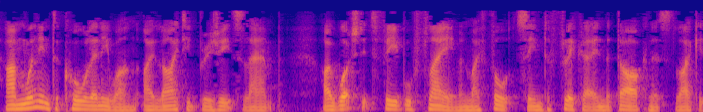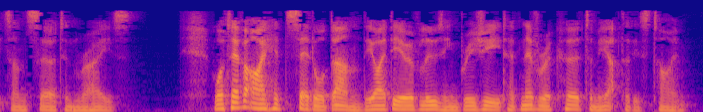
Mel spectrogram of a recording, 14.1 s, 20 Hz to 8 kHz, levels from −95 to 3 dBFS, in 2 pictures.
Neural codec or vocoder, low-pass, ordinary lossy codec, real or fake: codec, 16 kHz, about 1 kbps, DyCAST, with the encoder's durations; 7.2 kHz; MP3, 24 kbps; fake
